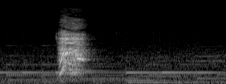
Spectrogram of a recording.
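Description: A young woman's sharp, sudden gasp of surprise, lasting about a third of a second, about half a second in. Soft background music with steady held notes plays underneath.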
